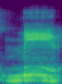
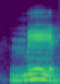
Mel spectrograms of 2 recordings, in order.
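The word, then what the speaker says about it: mehr: German it will pronounce May m e r is may just like pain it will be May similarly l e r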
